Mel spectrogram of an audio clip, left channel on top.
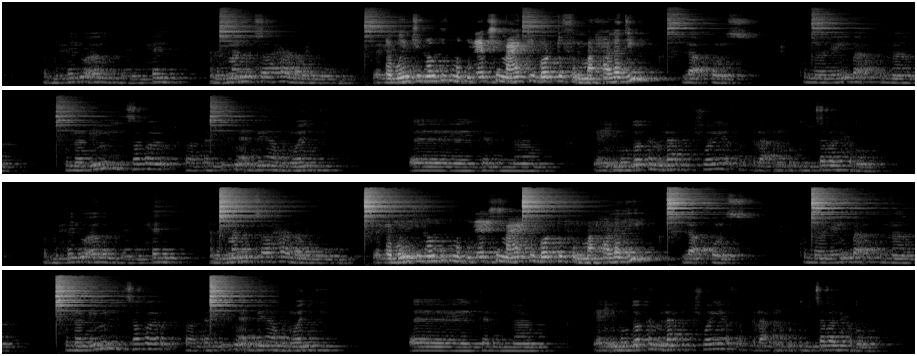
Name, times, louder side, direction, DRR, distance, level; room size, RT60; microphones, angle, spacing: voice 1, 0.4-1.7 2.1-3.4 3.7-4.5 6.8-7.4 8.0-9.1 9.7-12.4 13.2-14.5 15.0-17.8, right 1 dB, 15° right, 3 dB, 6.0 m, -42 dB
sound 1, 2.2-2.7 3.6-4.1 5.2-5.7 6.7-7.2 8.1-8.6 9.7-10.2 11.2-11.7, right 14 dB, 60° right, 1.1 m, -25 dB
voice 2, 3.8-6.4, left 3 dB, 75° left, 6 dB, 5.8 m, -29 dB
23.0 x 19.5 x 7.3 m, 0.75 s
head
